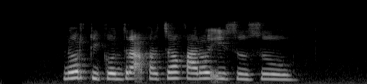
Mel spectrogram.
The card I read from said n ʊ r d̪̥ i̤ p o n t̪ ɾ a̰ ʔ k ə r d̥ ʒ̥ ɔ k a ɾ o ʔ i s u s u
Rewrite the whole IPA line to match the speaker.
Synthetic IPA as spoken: n ʊ r d̪̥ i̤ k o n t̪ ɾ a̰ ʔ k ə r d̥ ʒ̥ ɔ k a ɾ o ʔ i s u s u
